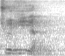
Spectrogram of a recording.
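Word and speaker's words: चुहिया: रहा है चूहा, लेकिन जब हम चूहिया बोलते हैं तो च पे कम देर के लिए छोटे ऊ का उच्चारण होता है चूहिया।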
